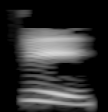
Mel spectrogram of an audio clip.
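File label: "Rì", Chinese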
